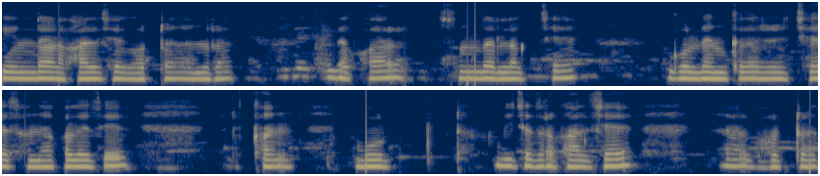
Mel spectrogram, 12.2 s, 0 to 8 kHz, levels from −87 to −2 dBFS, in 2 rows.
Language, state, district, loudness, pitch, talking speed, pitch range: Surjapuri, Bihar, Kishanganj, -34 LUFS, 190 Hz, 120 wpm, 180-200 Hz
